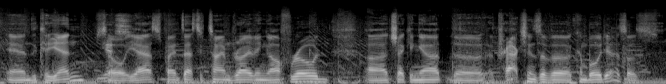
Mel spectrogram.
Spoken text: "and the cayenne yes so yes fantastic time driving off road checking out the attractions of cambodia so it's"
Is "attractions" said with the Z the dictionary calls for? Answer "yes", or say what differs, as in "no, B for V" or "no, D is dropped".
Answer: yes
